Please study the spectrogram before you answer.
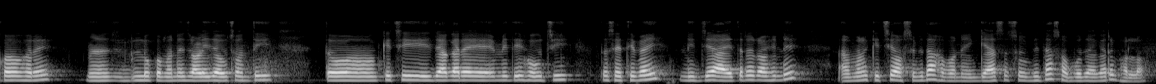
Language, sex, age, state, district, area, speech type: Odia, female, 30-45, Odisha, Kendujhar, urban, spontaneous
